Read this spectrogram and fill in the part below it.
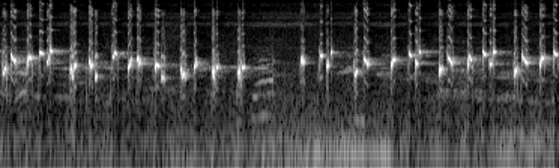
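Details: Long fighting song of a yellow-vented bulbul, played to set other birds singing: rapid bubbly slurred notes, a pause of about a second, then the chattering stream returns.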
